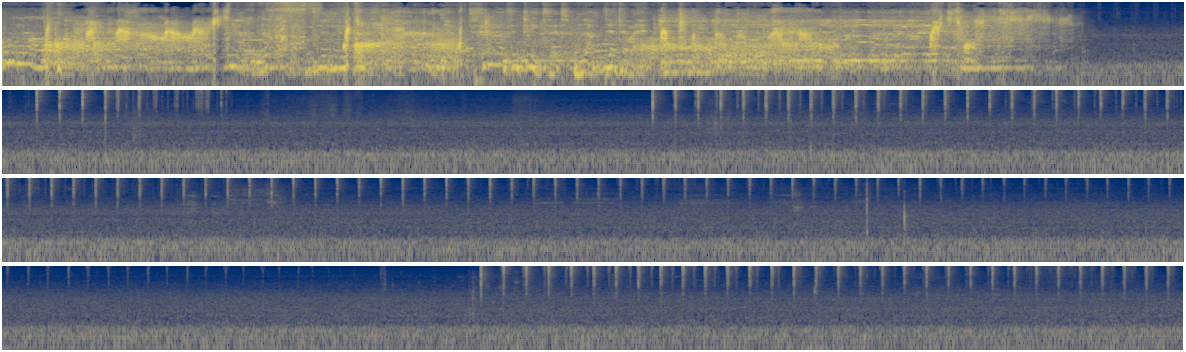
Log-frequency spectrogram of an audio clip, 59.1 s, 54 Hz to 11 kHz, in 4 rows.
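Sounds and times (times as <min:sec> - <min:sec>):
low steady hum: 0:00.0 - 0:59.0
rapid mechanical clicking: 0:13.6 - 0:17.6, 0:22.9 - 0:48.4, 0:50.3 - 0:59.0.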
